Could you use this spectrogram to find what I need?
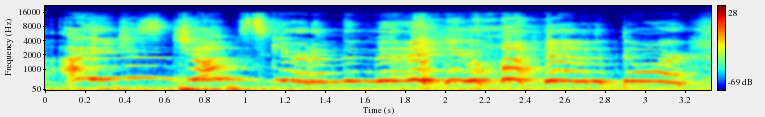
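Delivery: high, laughing through the words. Real, not acted. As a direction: giggle through the confession. Retelling while laughing hard.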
